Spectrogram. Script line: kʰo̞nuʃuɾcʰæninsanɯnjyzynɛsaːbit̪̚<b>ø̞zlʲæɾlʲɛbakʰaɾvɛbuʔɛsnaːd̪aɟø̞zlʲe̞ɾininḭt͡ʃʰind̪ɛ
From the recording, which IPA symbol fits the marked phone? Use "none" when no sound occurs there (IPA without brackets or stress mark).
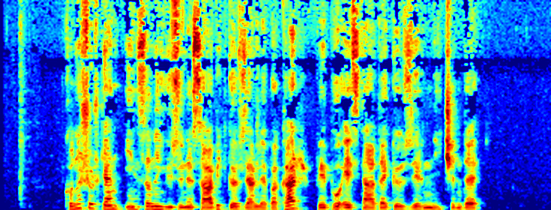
ɟ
